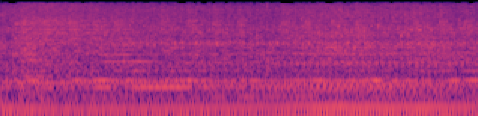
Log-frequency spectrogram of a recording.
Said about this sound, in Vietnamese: cho xuồng máy chạy vòng theo cù lao cây sao.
